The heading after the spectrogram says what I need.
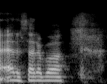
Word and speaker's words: Addis Ababa: Yeah, Addis Ababa.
